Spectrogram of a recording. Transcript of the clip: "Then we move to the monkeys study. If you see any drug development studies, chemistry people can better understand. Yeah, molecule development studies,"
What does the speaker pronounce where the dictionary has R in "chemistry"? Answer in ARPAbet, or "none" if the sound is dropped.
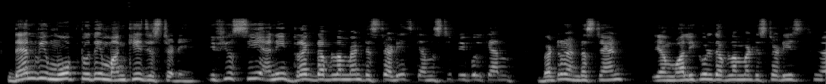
none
